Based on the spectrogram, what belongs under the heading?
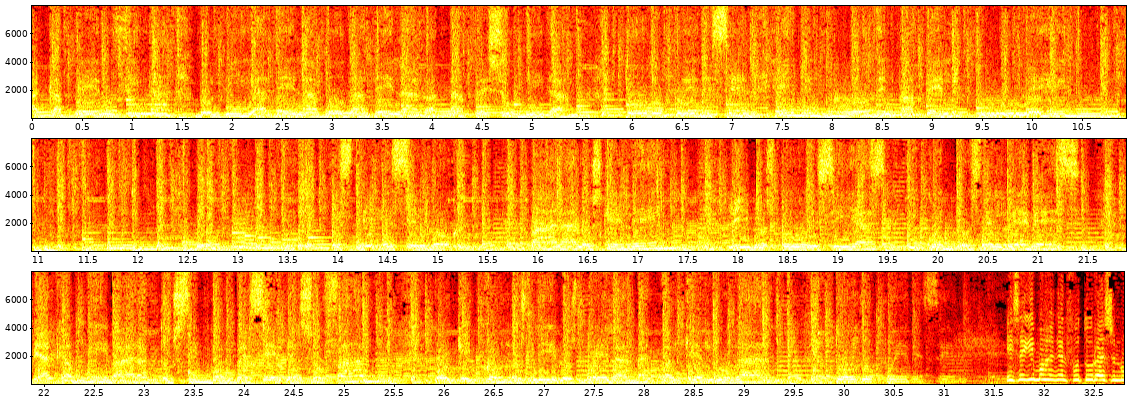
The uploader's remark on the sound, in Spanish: Radio Cantillana emitió en directo desde la Casa de la Cultura de Cantillana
